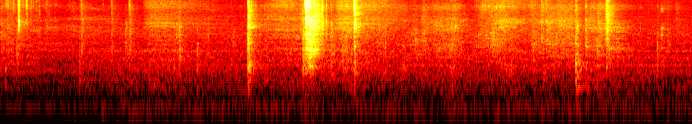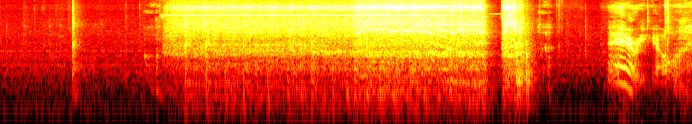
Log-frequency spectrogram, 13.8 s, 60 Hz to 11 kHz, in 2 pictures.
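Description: Screws are driven to mount Braun 4-foot LED shop lights, first scattered clicks and handling knocks, then a sustained loud driver whir of a few seconds followed by a shorter burst.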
